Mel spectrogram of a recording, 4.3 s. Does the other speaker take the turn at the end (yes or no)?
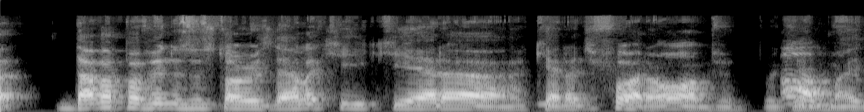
yes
